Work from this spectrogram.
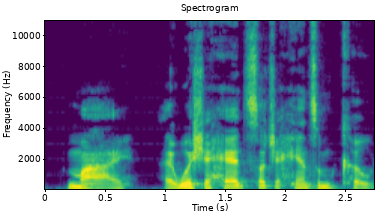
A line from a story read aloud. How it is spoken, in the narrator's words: he said with a long sigh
